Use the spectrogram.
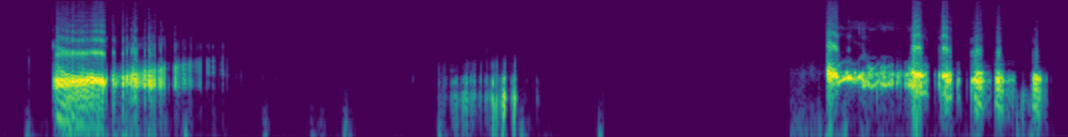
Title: Hungry Stomach Growl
